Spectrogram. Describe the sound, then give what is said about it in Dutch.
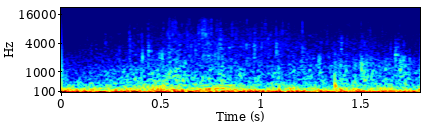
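A deep, rumbling boom of a volcanic eruption, the Thera volcano on Santorini, with heavy low-end energy sustained throughout and a rough, roaring texture, heard alone without any voices. “Zou ze zich de vulkaanuitbarsting van de Terra-vulkaan op Santorini herinneren? Dat zal ze nu toch nog wel weten. Die immense knal.”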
